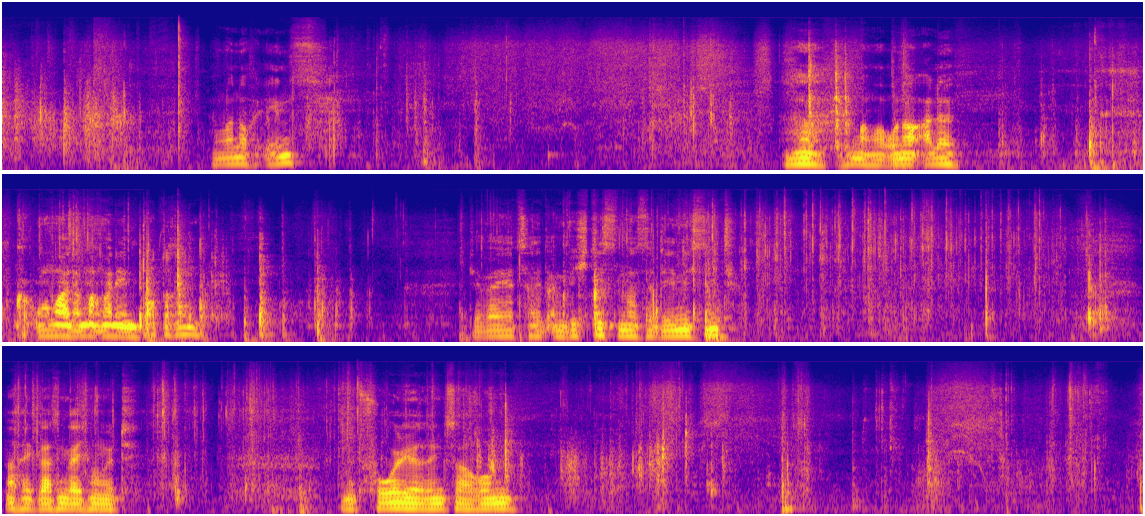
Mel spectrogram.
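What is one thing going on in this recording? Paper rustles and crinkles as it is unrolled and folded.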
